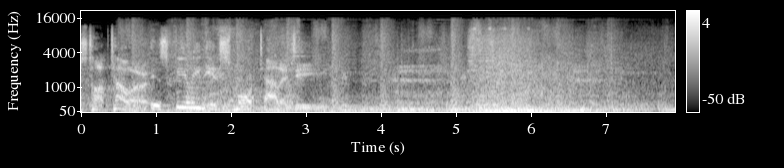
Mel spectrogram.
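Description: Game spells crackle and blast in a fight.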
